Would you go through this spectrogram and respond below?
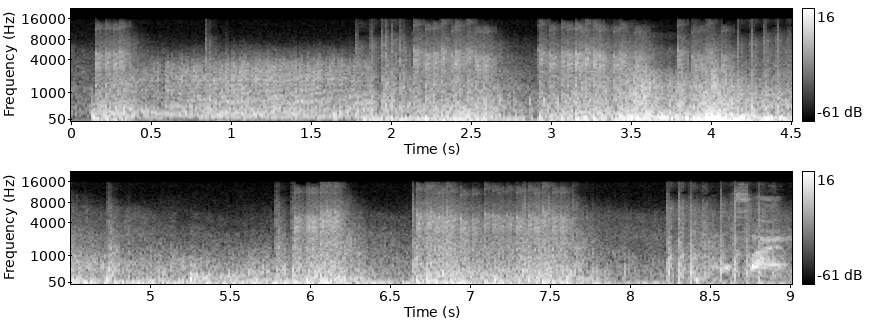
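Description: Artillery fire mission landing in the Combat Mission Shock Force war game: a sustained barrage of heavy, booming explosions and rumbling impacts rolling on for several seconds, loud and dense, with bursts overlapping one another.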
